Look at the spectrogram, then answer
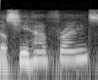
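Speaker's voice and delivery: pitch climbs upward on friends. English lesson drilling yes-no questions: rising intonation on 'friends'. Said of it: "لاحظ ايش the rising uh, intonation".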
